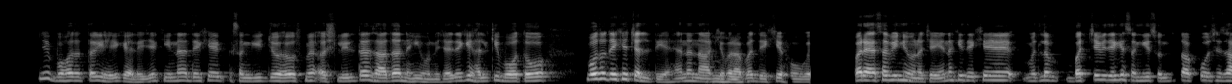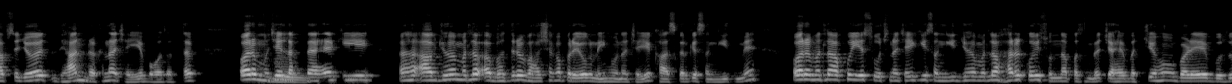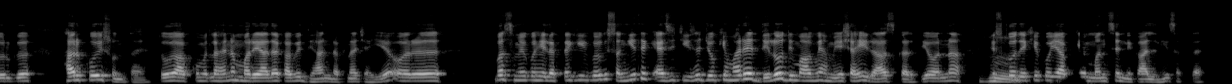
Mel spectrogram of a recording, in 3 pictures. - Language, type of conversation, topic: Hindi, podcast, तुम्हारी संगीत पहचान कैसे बनती है, बताओ न?
- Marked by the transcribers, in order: none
